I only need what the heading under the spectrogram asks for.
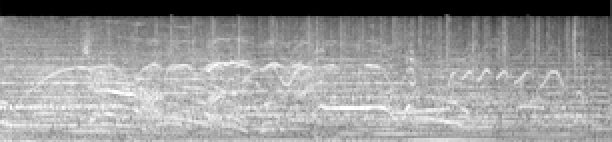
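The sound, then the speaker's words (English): A large crowd cheers loudly and continuously, with overlapping shouts and whoops rising and falling throughout, a dense roar of many voices. “Crowd cheers.”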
